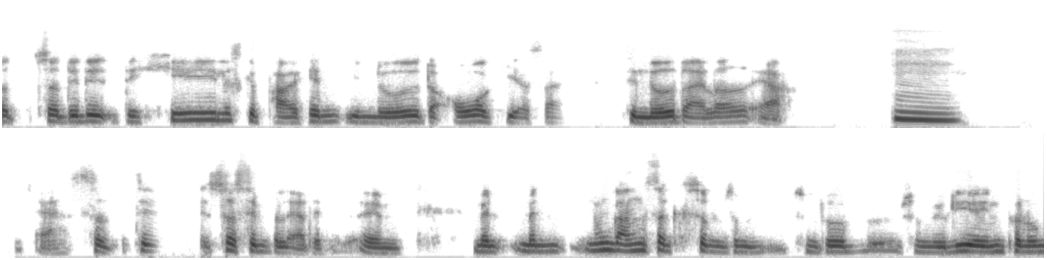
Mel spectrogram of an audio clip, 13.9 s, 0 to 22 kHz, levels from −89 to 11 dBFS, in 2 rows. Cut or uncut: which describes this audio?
uncut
